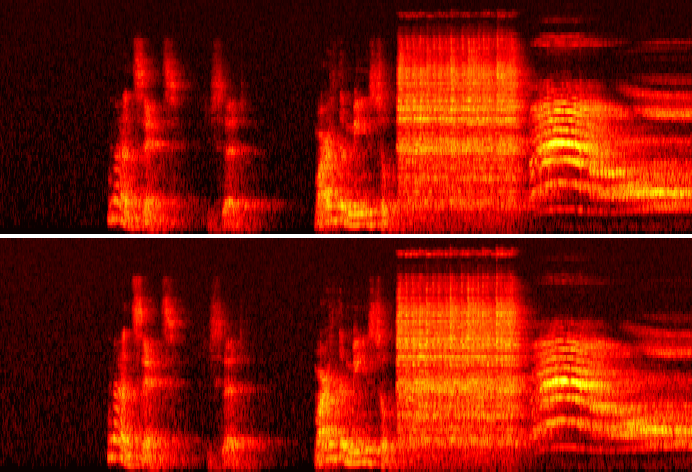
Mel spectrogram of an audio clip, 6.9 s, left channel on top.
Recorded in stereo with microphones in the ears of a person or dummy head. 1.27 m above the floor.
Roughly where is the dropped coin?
Right.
